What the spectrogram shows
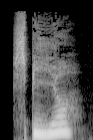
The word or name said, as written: spigre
